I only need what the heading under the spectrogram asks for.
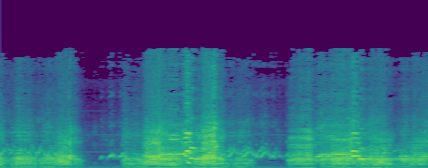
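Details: Domestic geese at a backyard honk loudly in long harsh bursts, with short wavering higher notes in the pauses between groups of calls.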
